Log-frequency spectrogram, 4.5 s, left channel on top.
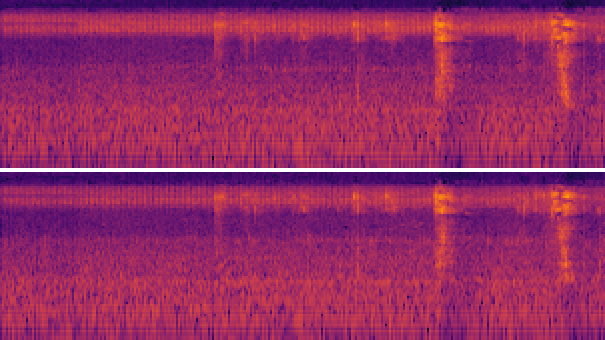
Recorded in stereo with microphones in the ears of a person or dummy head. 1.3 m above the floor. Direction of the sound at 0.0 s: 65° left (ahead or behind).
